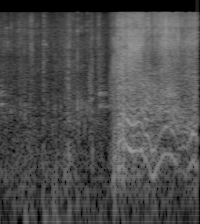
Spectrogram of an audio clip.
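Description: Zip on a fabric project bag being pulled open: a short rasping hiss starting a little past a second in.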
